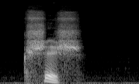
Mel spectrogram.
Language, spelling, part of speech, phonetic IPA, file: Polish, krzyż, noun, [kʃɨʃ], Pl-krzyż.ogg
